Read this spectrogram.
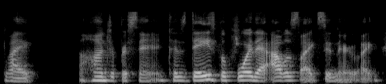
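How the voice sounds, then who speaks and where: A woman's voice: fairly low pitch, moderate pace, gravelly. Earnest young woman telling a heartfelt story. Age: 20s. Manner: earnest, animated retelling with quoted dialogue. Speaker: podcast co-host.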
